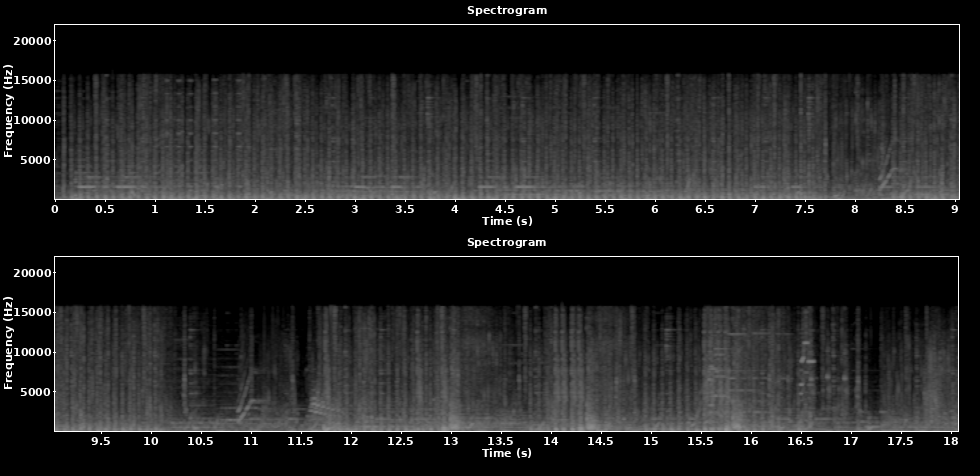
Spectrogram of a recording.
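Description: Upbeat electronic game music plays steadily throughout.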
